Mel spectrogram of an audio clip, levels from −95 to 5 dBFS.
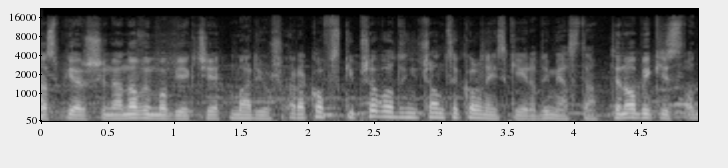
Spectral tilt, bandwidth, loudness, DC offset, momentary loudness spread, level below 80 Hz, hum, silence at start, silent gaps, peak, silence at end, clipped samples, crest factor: -5.5 dB/octave; 17 kHz; -26 LUFS; 0.2%; 7 LU; -60 dBFS; none; 0 s; none; -8 dBFS; 0 s; under 0.1%; 18 dB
